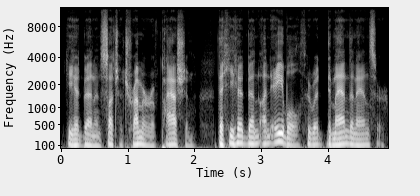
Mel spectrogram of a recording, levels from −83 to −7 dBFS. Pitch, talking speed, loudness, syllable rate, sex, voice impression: 105 Hz, 220 wpm, -18 LUFS, 5.5 syllables/s, male, very masculine, slightly old, thick, muffled, slightly calm, wild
